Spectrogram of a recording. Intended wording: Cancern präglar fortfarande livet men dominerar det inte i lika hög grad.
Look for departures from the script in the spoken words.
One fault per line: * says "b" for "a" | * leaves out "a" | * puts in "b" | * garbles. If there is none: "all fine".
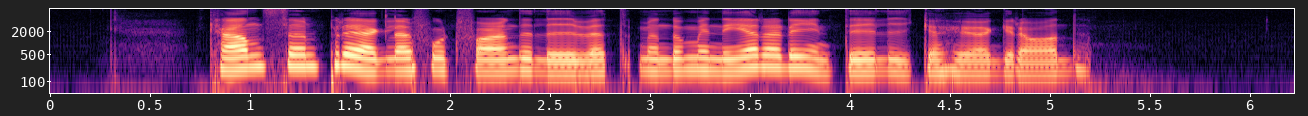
all fine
